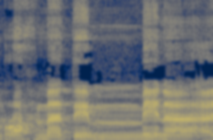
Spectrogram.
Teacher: ada tanwin bertemu mim itu adalah hukum bacaannya Idgham Bighunnah cara membacanya masuk dengan dengung dua harokat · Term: idgham fi gunnah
